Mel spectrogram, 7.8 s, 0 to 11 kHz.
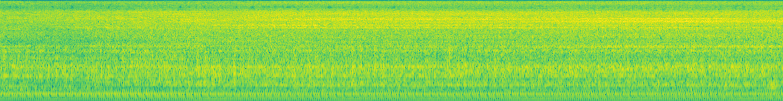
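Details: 2005 Toyota Camry engine at idle, steady hum with light rapid ticking about three per second; owner suspects the tensioner, source unconfirmed, before replacing timing chains, guides, tensioner and water pump.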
